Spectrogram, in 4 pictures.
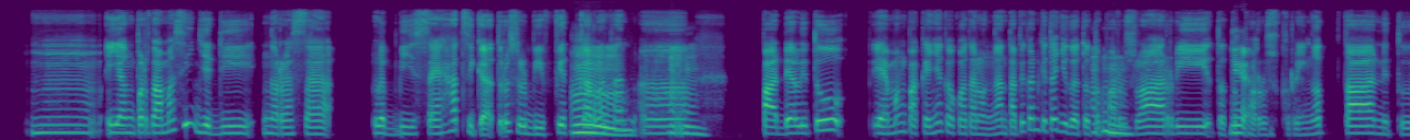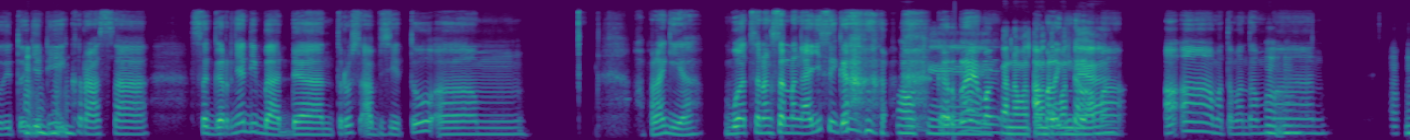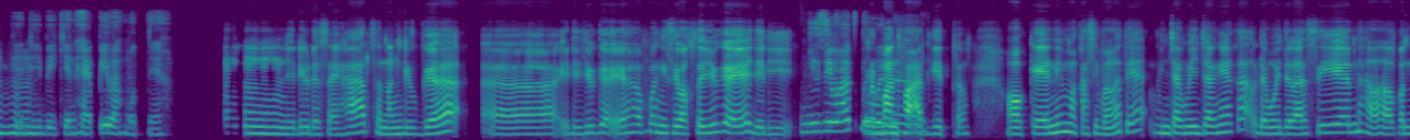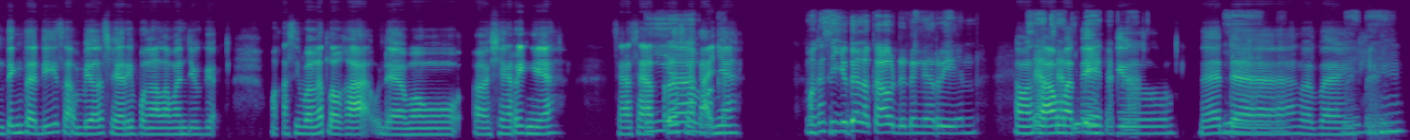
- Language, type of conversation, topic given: Indonesian, podcast, Jika kamu ingin memberi saran untuk pemula, apa tiga hal terpenting yang perlu mereka perhatikan?
- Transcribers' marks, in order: other background noise; tsk; laughing while speaking: "Kak"; in English: "fun"; in English: "happy"; in English: "mood-nya"; in English: "sharing"; in English: "sharing"; chuckle; in English: "bye-bye"; in English: "bye-bye"; chuckle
